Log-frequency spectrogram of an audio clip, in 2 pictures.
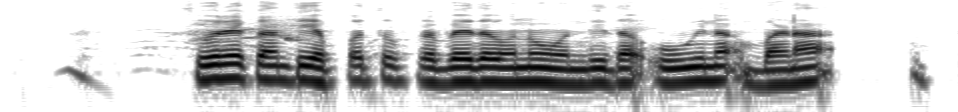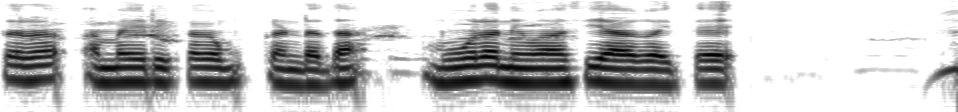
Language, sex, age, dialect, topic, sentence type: Kannada, male, 25-30, Mysore Kannada, agriculture, statement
